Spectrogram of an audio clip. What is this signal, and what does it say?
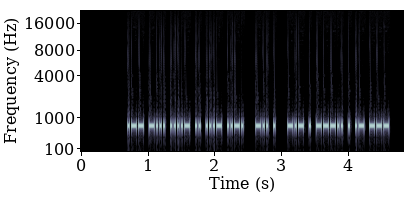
Morse code, heard as a keyed tone, about 45 wpm, 700 Hz. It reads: WB4IVF DE KE8EAO
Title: USA Callsign DE Callsign 45wpm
